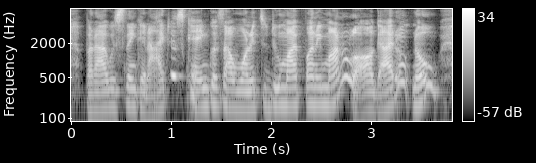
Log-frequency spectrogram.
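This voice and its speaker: A woman with an American accent speaks in an animated, bright and sharp tone. Her pitch is fairly low. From US South, North Carolina. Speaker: retired actress and storyteller. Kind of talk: personal storytelling monologue.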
